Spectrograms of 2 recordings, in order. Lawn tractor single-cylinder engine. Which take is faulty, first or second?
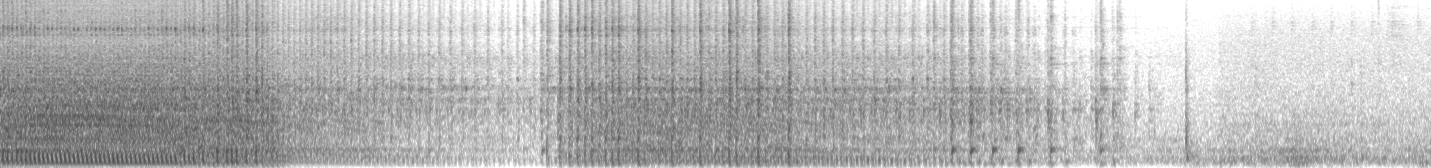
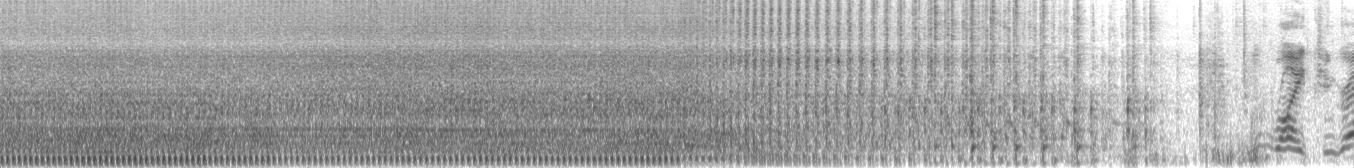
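first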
